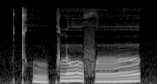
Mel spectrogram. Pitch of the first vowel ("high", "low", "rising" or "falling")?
low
